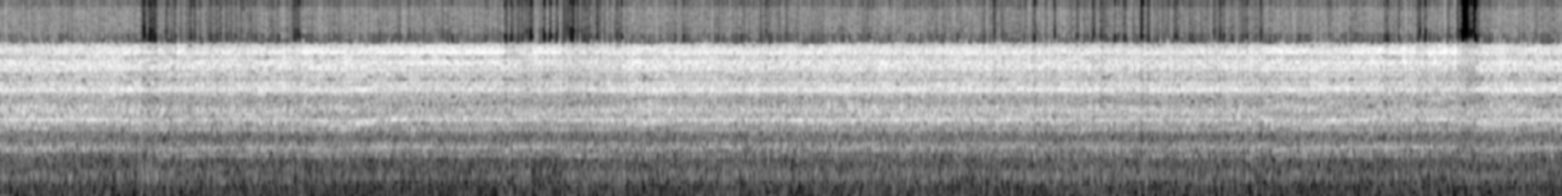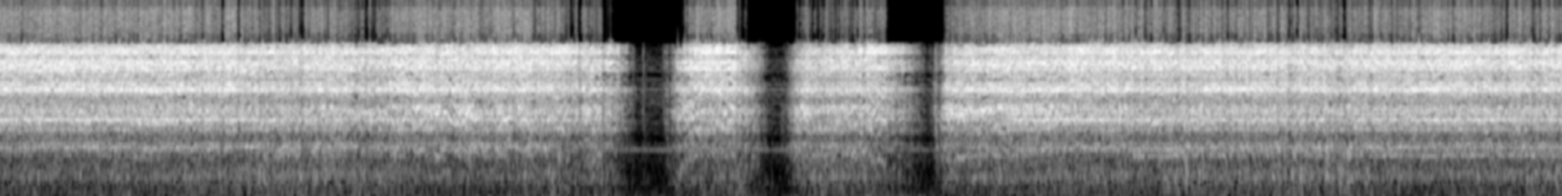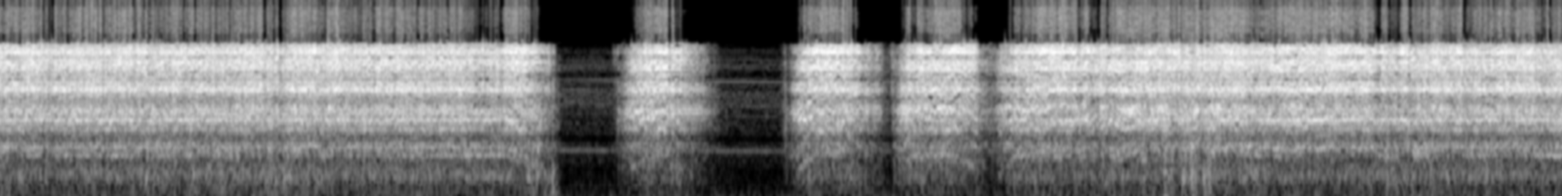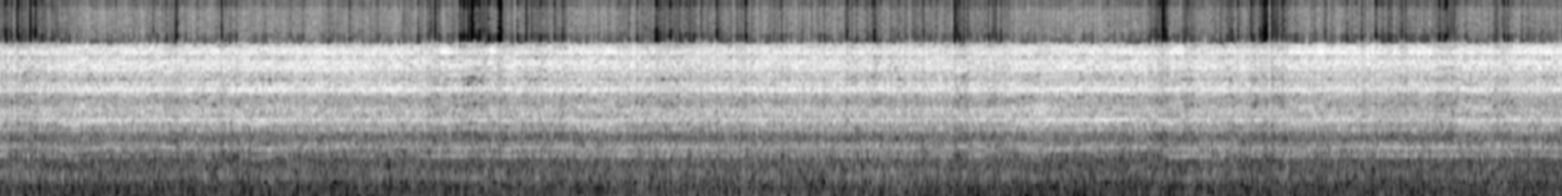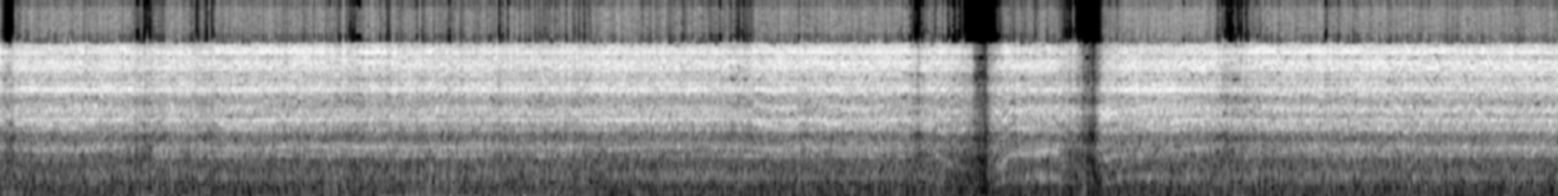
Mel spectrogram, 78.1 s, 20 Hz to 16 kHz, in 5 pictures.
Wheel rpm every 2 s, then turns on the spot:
220, 230, 230, 230, 230, 230, 230, 230, 230, 230, 170, 80, 110, 220, 230, 230, 230, 230, 70, 50, 120, 210, 220, 230, 230, 230, 230, 230, 230, 230, 230, 220, 230, 230, 230, 210, 120, 210, 210.
none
